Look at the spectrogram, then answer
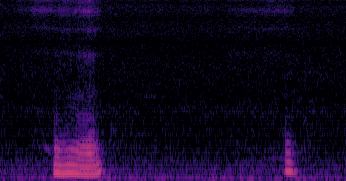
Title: Snoring Yorkie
